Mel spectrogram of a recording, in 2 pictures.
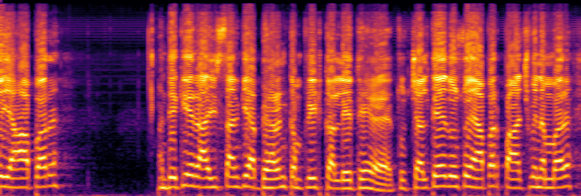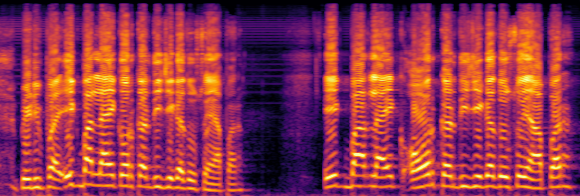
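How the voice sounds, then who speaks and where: A man teaches an online exam-prep lesson, and his voice is a little hoarse. He speaks in a high, clear, smooth tone. He asks each question, then answers it himself, with a constant "friends, here" as a filler. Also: steady tone, moderate pace, a bit bright. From Rajasthan, India. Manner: repeats "dosto yahan par", asks then answers. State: slightly hoarse.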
